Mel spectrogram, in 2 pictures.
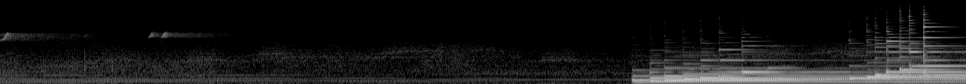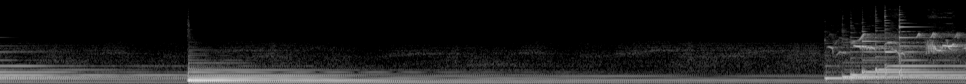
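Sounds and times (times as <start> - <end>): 
classic harp playing in G major, C minor and D minor: 6.4 - 19.3.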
